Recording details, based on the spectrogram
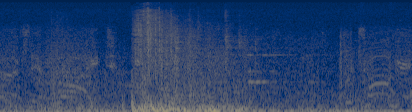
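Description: In War Thunder, a British Matilda III heavy tank fires its cannon in a WWII-era battle: one sudden loud boom with a rumbling tail, set against steady engine drone and a voice talking.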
